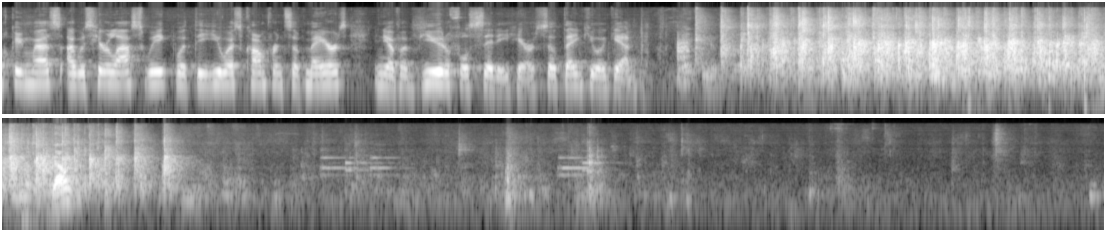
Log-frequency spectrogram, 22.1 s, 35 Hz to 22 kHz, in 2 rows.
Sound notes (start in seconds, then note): 9.7 applause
